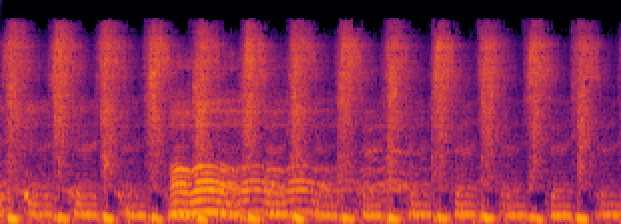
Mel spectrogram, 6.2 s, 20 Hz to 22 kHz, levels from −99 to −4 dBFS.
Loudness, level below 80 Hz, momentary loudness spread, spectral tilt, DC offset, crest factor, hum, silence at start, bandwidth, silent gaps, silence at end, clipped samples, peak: -26 LUFS; -46 dBFS; 5 LU; -3.5 dB/octave; under 0.1%; 18 dB; none; 0 s; 16 kHz; none; 0 s; under 0.1%; -8 dBFS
